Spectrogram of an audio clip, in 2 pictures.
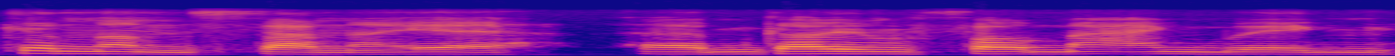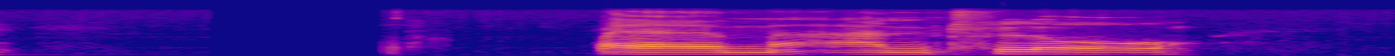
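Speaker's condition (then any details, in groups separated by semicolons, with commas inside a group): Cerebral palsy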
